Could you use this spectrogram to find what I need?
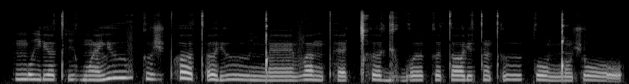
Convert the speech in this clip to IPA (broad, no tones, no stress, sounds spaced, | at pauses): ŋʷ i ɾʲ ɜ tʼ i ɡʷ ɛ̃ lʲ ɯː v k ɯ ʒ pʰ ʌ tʼ ə ɾʲ ɯː ŋ͡ǃ ɛ̃ː v ɐ ŋ pʰ ɛ ǀʰ ə ɡʲ o ɡʷ əː k ə t ʌ ɾʲ ə t ə̃ tʼ ɯː k o ŋ͡ǃ õ ʃ ɾ oː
